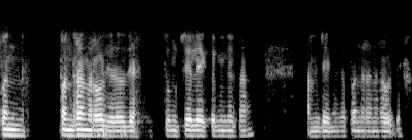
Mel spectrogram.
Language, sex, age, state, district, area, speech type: Marathi, male, 18-30, Maharashtra, Hingoli, urban, conversation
